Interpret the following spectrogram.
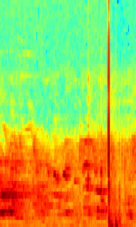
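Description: Chunks of peeled sweet potato handled in a plastic bowl, with one sharp knock about three-quarters of the way through, over a murmur of background voices.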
